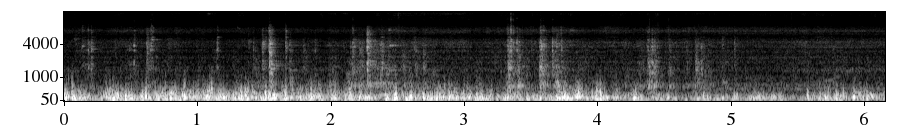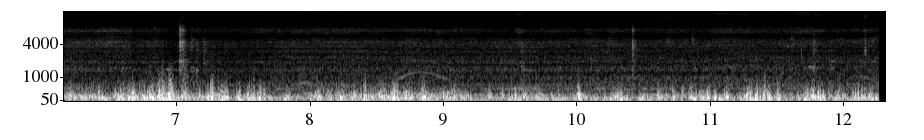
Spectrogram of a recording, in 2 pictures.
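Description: A backhoe's diesel engine rumbles steadily close by.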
